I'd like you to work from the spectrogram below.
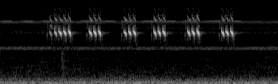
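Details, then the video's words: Nighttime cricket chirping in binaural ambience: six shrill high chirps, each a quick triple pulse, repeated about three times a second against a steady thin high tone and faint low rumble. "Cricket Conversations | Binaural Nighttime Ambience"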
